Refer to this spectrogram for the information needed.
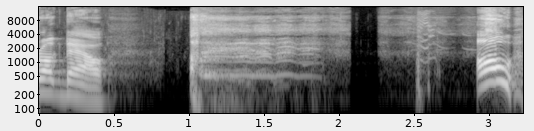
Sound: laughs

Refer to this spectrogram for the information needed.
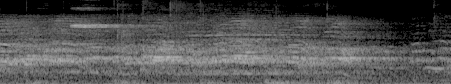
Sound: referee whistling

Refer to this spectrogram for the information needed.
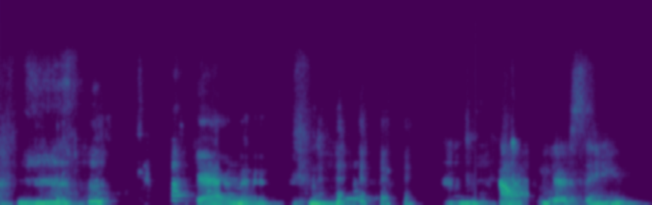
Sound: laughter

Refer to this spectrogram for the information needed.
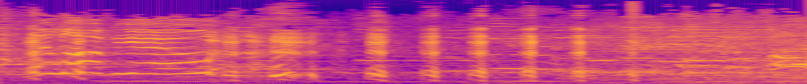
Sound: laugher

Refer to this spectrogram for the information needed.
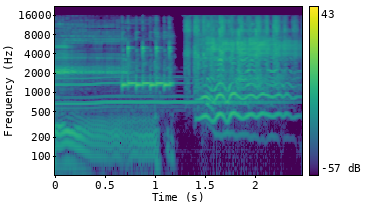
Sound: laughing

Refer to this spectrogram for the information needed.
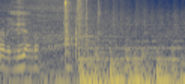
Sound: door opening

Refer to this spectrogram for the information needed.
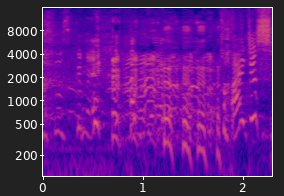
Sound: laughter

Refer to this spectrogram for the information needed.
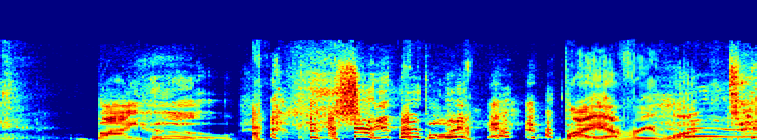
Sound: laughter

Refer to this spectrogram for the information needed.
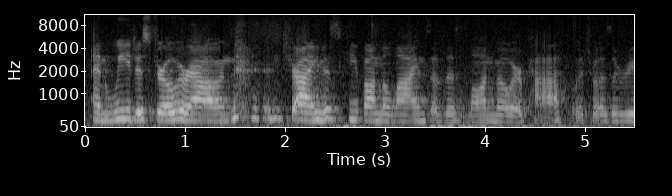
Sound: laughing

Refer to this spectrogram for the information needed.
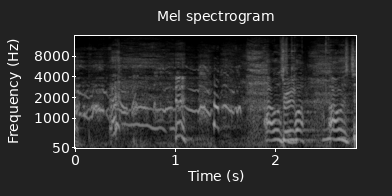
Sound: laughter

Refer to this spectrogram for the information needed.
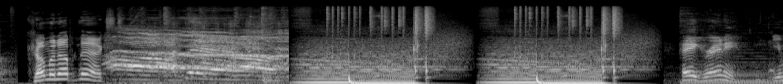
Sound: man yelling

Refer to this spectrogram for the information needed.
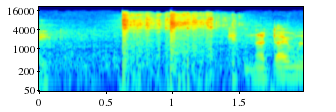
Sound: bangles clinking

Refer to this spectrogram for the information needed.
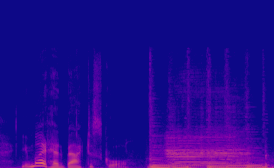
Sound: sheep bleating

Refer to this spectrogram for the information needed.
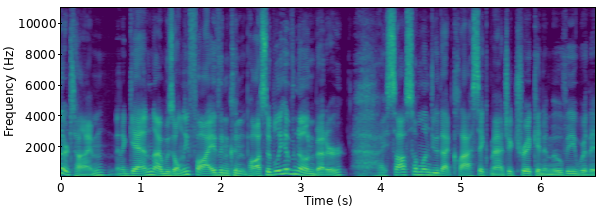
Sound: sigh

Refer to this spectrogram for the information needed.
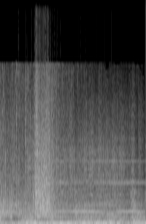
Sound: head explosion

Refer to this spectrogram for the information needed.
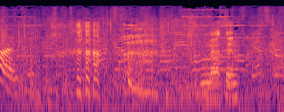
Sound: Griffen laughs

